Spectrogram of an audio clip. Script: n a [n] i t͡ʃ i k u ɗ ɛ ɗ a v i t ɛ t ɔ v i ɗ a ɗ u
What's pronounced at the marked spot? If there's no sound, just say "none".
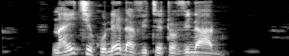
none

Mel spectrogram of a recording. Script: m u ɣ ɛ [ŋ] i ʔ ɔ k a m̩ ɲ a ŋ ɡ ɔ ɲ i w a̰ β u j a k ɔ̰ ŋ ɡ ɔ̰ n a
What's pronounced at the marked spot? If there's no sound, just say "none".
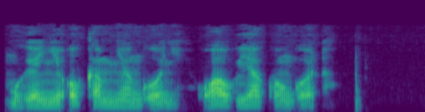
ɲ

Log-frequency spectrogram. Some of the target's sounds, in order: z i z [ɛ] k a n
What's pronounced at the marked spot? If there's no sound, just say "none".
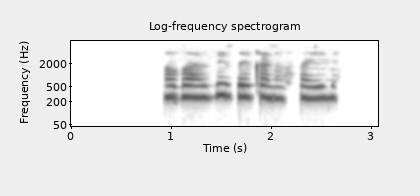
ɛ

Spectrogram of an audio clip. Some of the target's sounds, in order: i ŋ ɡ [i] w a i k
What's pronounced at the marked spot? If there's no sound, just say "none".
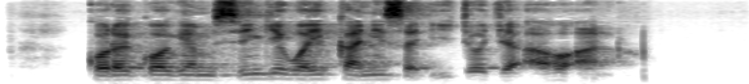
i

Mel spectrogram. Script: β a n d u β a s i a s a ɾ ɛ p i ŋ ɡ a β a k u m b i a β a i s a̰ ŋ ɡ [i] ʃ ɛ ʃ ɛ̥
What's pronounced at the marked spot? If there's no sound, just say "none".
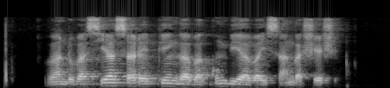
a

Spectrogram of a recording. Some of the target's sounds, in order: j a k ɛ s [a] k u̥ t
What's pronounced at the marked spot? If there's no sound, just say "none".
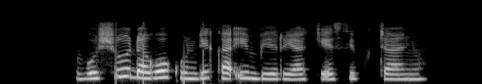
i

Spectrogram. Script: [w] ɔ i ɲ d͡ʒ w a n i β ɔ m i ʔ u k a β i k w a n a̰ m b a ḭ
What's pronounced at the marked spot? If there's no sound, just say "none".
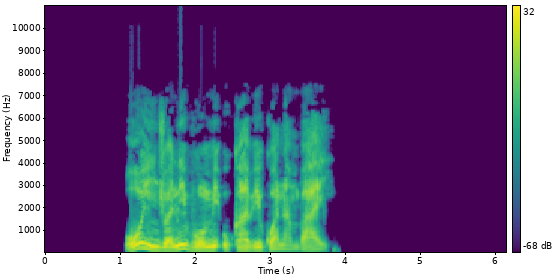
w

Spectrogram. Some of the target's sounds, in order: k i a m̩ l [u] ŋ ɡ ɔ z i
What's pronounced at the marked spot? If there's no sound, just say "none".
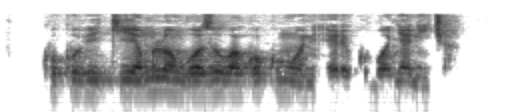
ɔ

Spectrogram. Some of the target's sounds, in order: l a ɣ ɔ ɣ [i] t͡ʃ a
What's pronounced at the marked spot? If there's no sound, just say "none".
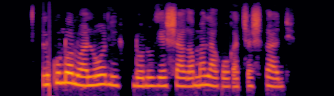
a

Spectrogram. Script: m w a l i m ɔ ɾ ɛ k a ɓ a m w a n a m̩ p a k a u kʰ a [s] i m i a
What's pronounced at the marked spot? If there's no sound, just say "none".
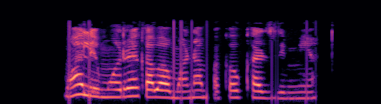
z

